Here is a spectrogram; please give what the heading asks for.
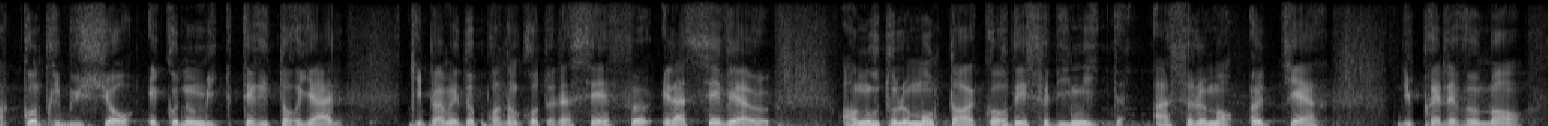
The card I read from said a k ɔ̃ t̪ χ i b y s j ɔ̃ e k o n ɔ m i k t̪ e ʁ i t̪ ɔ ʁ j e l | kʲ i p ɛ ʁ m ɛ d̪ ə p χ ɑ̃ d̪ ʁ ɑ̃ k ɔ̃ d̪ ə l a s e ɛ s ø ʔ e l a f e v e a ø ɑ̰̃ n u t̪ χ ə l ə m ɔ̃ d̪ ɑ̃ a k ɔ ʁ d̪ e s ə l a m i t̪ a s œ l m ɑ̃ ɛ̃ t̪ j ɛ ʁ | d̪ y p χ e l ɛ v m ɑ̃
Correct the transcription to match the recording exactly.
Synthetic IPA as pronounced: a k ɔ̃ t̪ χ i b y s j ɔ̃ e k ɔ n ɔ m i k t̪ e ʁ i t̪ ɔ ʁ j a l | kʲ i p ɛ ʁ m ɛ d̪ ə p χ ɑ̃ d̪ ʁ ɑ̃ k ɔ̃ t̪ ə l a s e ɛ f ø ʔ e l a s e v e a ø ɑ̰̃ n u t̪ χ ə l ə m ɔ̃ t̪ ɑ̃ a k ɔ ʁ d̪ e s ə l i m i t̪ a s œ l m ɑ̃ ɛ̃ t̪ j ɛ ʁ | d̪ y p χ e l ɛ v m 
